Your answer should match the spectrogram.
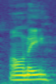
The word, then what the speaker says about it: Oni: Even though their Ani pronounces it more with a longer O, I guess. Oni Logan.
